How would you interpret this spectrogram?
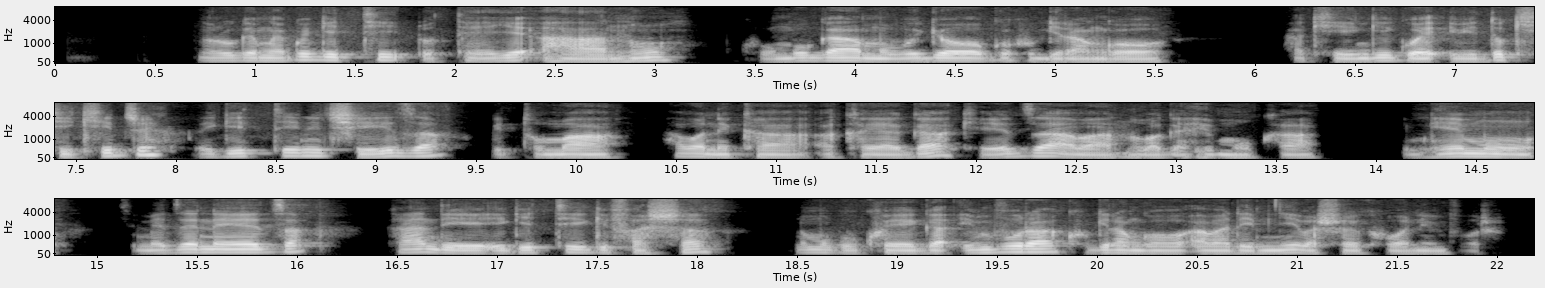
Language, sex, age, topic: Rundi, male, 25-35, agriculture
